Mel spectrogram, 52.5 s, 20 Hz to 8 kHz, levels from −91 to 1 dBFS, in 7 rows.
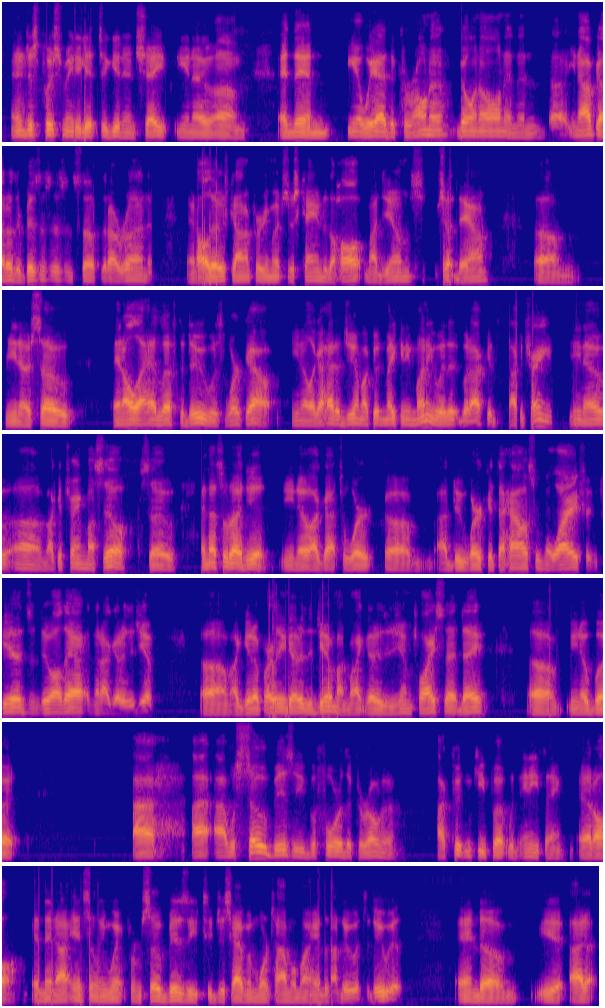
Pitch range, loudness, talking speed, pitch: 75-85 Hz, -33 LUFS, 225 wpm, 80 Hz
